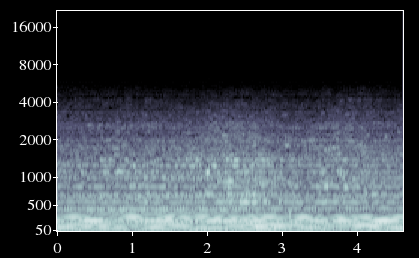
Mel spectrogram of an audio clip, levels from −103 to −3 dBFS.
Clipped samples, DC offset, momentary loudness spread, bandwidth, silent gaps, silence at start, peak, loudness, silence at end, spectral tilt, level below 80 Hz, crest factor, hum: under 0.1%; under 0.1%; 3 LU; 3.5 kHz; none; 0 s; -8 dBFS; -21 LUFS; 0 s; -10.5 dB/octave; -34 dBFS; 12 dB; none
